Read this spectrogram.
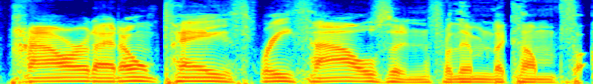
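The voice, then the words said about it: Charlie Sheen impression. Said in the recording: “I'm probably not a good impersonator.”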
